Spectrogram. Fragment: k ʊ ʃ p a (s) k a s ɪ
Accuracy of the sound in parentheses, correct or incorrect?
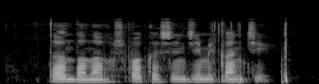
incorrect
